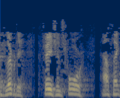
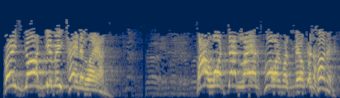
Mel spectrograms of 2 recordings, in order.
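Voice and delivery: very high, loud, whooping revival shout; full force preaching; 13 semitones higher, 15 dB louder than usual. Acted. Preacher exults to the church over God's victory, whooping.

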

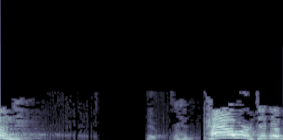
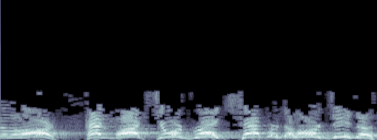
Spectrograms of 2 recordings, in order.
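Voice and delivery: loud, raised, driving sermon delivery; fiery pulpit shouting; full-force preaching; 6 semitones higher, 8 dB louder than usual. Real, not acted.

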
